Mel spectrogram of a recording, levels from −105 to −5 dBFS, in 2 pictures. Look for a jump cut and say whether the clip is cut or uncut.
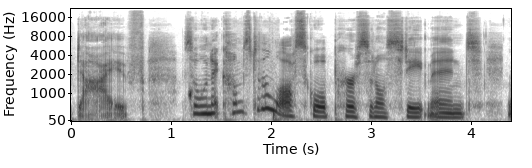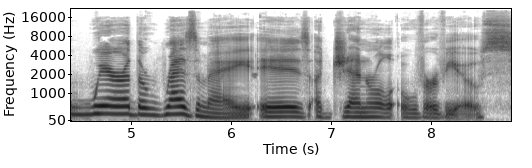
cut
